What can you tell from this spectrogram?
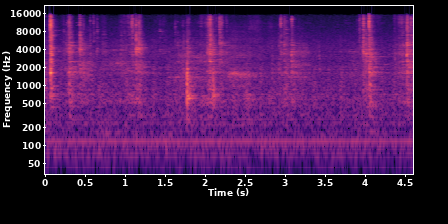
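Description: Scattered light metallic clinks and taps, about six over a few seconds, from a hand and tool knocking against the metal pipes and fittings in a Ford 6.0L PowerStroke engine bay.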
